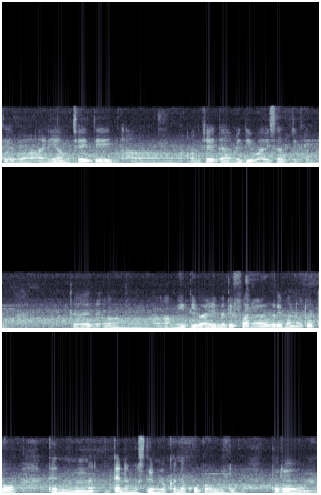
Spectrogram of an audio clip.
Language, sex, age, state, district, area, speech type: Marathi, female, 30-45, Maharashtra, Ratnagiri, rural, spontaneous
